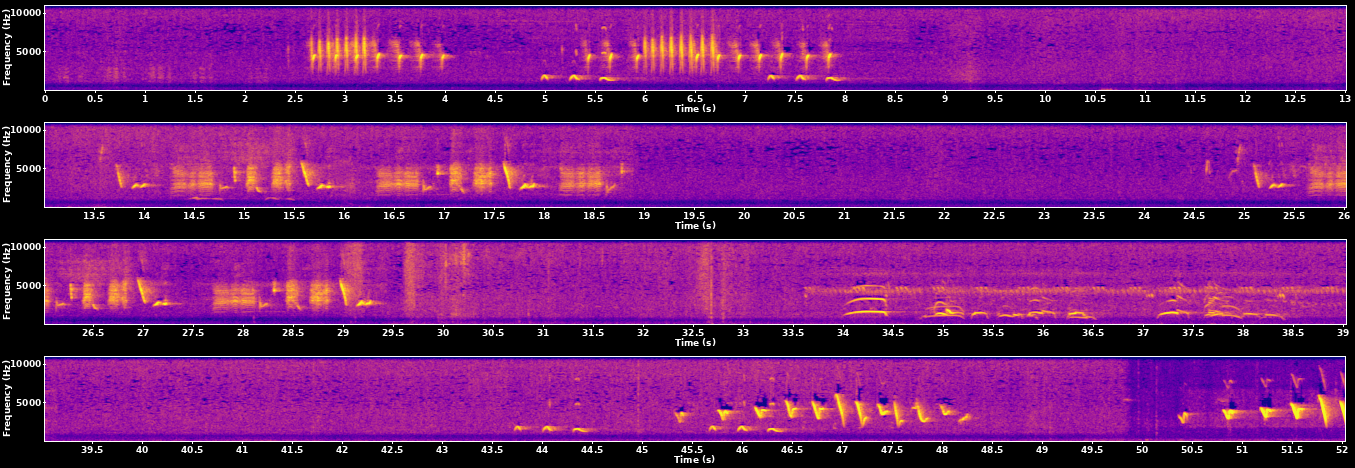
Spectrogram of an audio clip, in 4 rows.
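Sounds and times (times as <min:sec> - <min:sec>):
songbird singing: 0:00.0 - 0:08.6, 0:12.0 - 0:19.0, 0:24.4 - 0:52.0
birds calling: 0:13.7 - 0:18.8, 0:32.6 - 0:39.1, 0:43.6 - 0:44.6, 0:45.3 - 0:48.4.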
